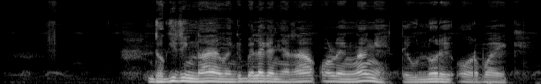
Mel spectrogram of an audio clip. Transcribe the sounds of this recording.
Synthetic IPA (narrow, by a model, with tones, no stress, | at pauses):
ndo˨k̬i˦ti˨ŋna˨˦ja˨wɛ˨ŋɡɪ˦ɓɛ˦lɛ˦kɛ˨ɲa˨ta˦ʔɔ˦lwɛ˨ŋa˦ŋɛ˨te˨u˨no˦ɾe˨ʔɔ˦˨ɾpa˦ɛ˨k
